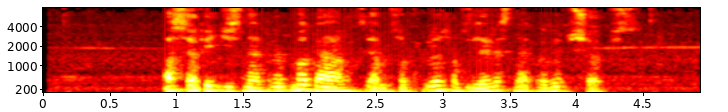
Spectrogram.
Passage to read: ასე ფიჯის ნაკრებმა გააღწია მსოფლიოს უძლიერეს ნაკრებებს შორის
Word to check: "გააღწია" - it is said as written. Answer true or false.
true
